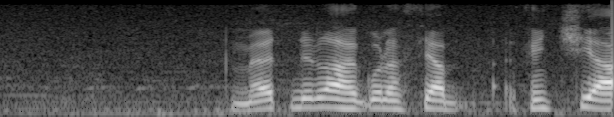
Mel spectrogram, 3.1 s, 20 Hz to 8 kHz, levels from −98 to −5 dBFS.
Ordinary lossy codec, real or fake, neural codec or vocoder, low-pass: none; real; none; 7.2 kHz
